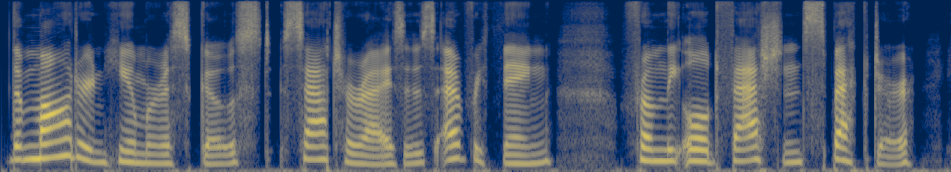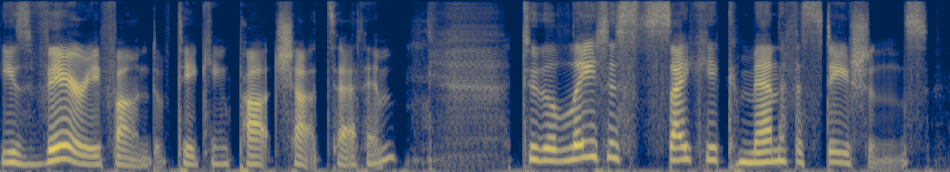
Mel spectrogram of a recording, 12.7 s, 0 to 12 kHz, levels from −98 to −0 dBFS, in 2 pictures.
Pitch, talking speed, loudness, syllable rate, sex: 205 Hz, 115 wpm, -22 LUFS, 3.4 syllables/s, female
